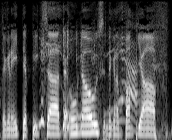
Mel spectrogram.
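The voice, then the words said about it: Put-on Chicago Italian-style accent. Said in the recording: “I don't do a Chicago accent. ... No, it was like Italian city. ... no, it was good. I like it.”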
